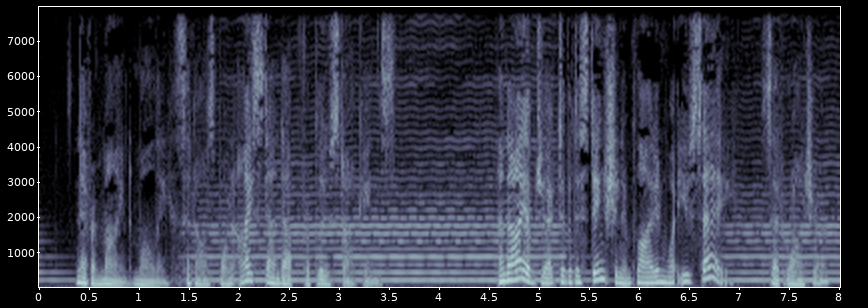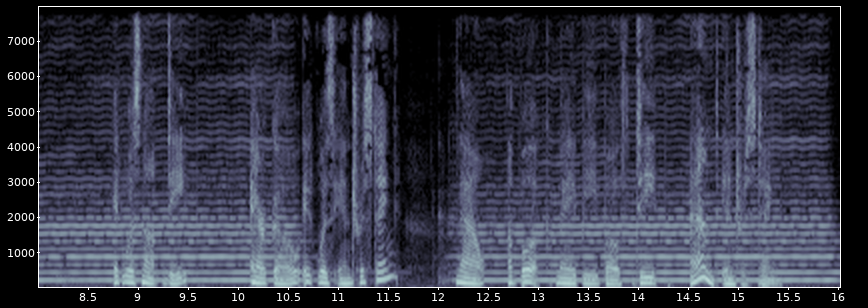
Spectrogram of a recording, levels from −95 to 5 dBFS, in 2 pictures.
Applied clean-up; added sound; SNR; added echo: none; Bowed string instrument; 8 dB; none.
